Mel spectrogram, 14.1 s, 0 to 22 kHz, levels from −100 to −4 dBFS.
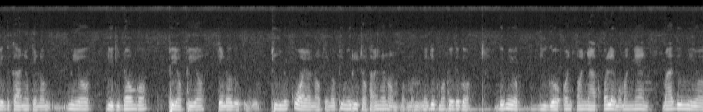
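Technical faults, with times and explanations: Nothing in the speech here stands out as a technical problem, so there's no fault to list.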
